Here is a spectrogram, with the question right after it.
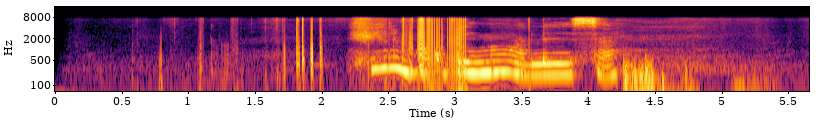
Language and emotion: Russian, sad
